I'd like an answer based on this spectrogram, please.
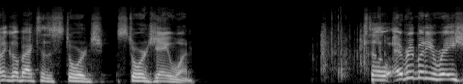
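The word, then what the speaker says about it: Storj: Oh, is it pronounced storage? The company's pronounced storage, stupid. The token is Store J because there's no AGE, is there?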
